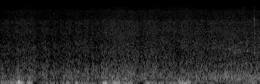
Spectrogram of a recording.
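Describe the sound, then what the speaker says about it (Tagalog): A strong, cold autumn wind buffets a garden at harvest time, a low, rumbling roar with gusty thumps against the microphone, steady and fairly loud with no voices. "Ang lakas ng hangin."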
